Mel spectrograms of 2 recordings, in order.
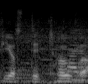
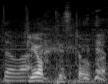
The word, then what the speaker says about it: Feoktistova: 2015 world champion, Ekaterina Fyostitova. Вот сейчас Did I say it right? Feoktistova. Fyostitova. Almost Ребята, right.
